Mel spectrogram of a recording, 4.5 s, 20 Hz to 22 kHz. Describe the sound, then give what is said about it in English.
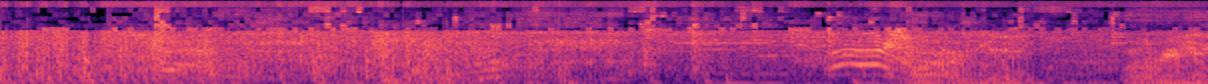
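Gunfire erupts in an action scene set in futuristic Arcadia City, 2063: a loud, dense barrage of sharp cracks and crashing impacts, with voices shouting over the din. “Cease fire! No one kills her but me!”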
